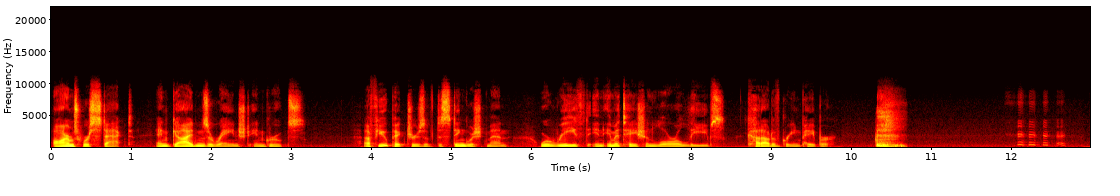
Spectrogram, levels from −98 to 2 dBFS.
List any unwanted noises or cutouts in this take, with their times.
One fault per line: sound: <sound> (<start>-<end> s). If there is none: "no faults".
sound: throat clearing (10.3-10.7 s)
sound: laugh (11.9-12.7 s)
